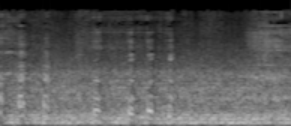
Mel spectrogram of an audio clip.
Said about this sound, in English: And we're driving from Minneapolis, Minnesota to Madison, Wisconsin.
